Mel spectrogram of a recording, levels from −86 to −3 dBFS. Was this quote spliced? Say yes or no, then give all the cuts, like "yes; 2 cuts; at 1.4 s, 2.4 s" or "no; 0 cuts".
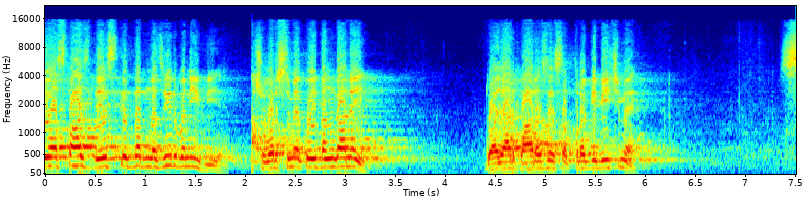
yes; 1 cut; at 2.1 s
